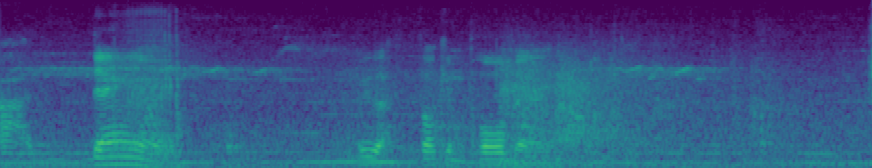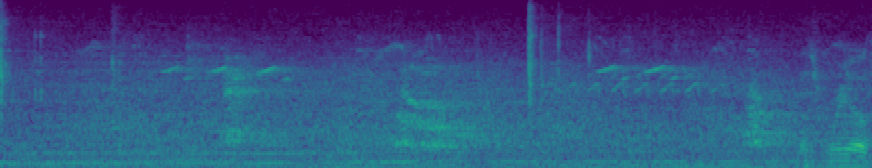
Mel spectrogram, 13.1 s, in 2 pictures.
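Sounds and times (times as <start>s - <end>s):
bird singing rising chirps: 0.0s - 3.2s, 4.4s - 10.2s, 10.8s - 12.2s
sharp clicks: 6.4s - 7.6s, 10.4s - 11.2s.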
